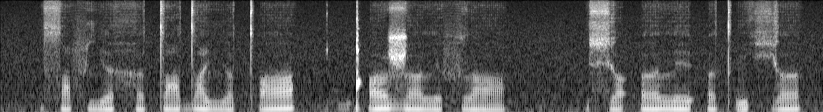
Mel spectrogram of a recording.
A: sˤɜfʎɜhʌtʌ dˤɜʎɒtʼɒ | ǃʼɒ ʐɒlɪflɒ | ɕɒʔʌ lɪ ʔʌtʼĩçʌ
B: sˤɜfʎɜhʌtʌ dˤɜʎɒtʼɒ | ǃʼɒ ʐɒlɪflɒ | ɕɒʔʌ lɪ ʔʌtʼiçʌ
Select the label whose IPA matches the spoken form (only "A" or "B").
A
